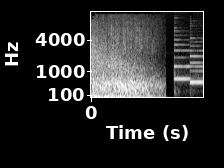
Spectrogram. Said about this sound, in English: believe how big of a boom you can make with Boom Boom Billy's monster fireworks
